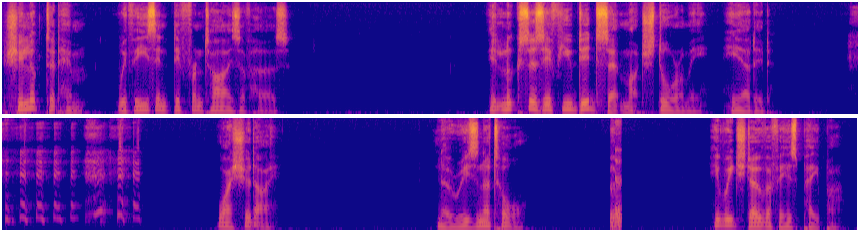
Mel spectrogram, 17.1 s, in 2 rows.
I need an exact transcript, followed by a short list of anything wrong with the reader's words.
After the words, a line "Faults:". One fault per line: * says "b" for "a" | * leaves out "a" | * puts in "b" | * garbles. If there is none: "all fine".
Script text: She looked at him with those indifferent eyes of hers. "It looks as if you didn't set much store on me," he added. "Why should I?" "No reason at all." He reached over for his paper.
She looked at him with these indifferent eyes of hers. "It looks as if you did set much store on me," he added. "Why should I?" "No reason at all." He reached over for his paper.
Faults:
* says "these" for "those"
* says "did" for "didn't"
